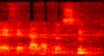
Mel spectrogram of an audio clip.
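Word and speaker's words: ftalatos: Pero también hay un grupo de compuestos químicos ahí que llaman los talatos, creo que lo pronuncié mal, es con F al principio, F talatos.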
